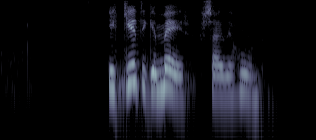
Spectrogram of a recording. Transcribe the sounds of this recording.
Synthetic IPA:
jɛɣcɛːt̪ɛhcɪmeːjɾ̥saɣðɪɦun

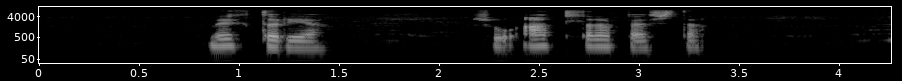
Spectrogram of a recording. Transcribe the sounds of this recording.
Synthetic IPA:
vɪxt̪ɔɾja | sṵʔat̪lɾapɛst̪a

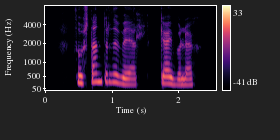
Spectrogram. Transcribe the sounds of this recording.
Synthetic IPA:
θust̪ɛnt̪ʏɾðʏvɛːl̥ | caːjvʏlɛx

